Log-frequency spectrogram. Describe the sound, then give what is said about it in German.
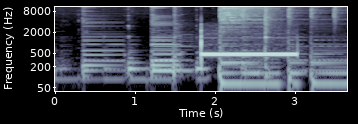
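A few short electronic telephone tones ring out in quick succession on a phone line handling registrations for horseback rides. Then a steady, fairly loud dial tone hums for over a second before cutting off, with no one speaking. “kümmert sich am Telefon um die Anmeldungen für die Ausritte.”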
